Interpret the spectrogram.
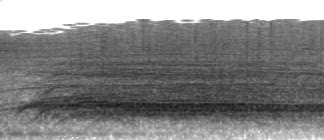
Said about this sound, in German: Applaus.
